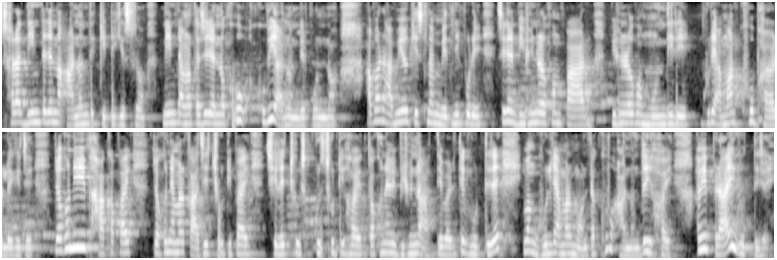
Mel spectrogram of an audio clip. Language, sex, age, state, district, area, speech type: Bengali, female, 30-45, West Bengal, Paschim Medinipur, rural, spontaneous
